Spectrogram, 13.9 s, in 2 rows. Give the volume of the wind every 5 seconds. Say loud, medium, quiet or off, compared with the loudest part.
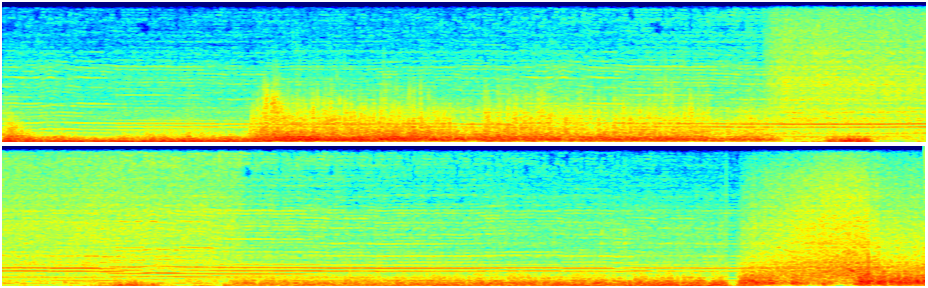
loud, medium, loud.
